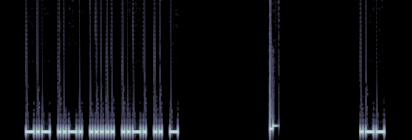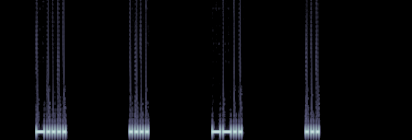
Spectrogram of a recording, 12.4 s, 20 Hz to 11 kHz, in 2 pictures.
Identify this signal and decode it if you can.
Morse code, heard as a keyed tone, about 30 wpm, spaced as for 14 wpm, 700 Hz. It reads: KF5FIT W6HZS
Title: USA Call Signs - 8x Character Spacing - 30wpm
